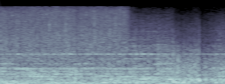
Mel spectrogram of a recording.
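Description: A severe thunderstorm in a film scene: heavy rain pours loudly and continuously with deep rumbling thunder, the roar thinning slightly partway through but staying dense and close.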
